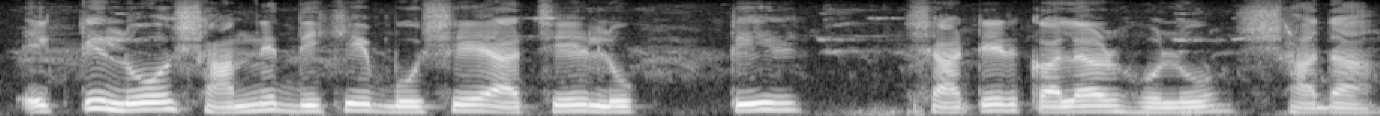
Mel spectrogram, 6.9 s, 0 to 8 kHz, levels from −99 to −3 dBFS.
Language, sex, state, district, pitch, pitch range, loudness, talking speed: Bengali, male, West Bengal, Alipurduar, 140 Hz, 130-155 Hz, -14 LUFS, 105 wpm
